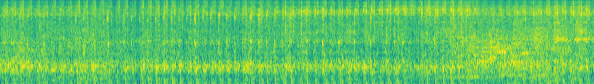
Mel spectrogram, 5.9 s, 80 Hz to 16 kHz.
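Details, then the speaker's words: Honda Supra 100 (NF series) motorcycle engine, front engine area: rough idle with loud, fast diesel-like clatter on every firing pulse; engine rattle from excess crankshaft play, worn clutch housing also suspected. "oke eh step ini suaranya horor ya teman-teman untuk bagian sini untuk bagian mesin depan"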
